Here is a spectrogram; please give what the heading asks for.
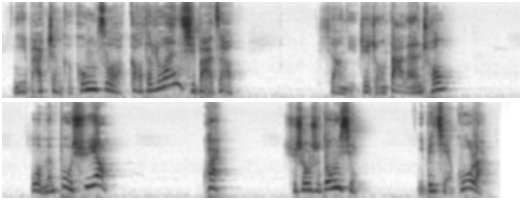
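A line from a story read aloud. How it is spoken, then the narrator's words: Angry shout. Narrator (Chinese): 管理员气冲冲的朝大熊吼道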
